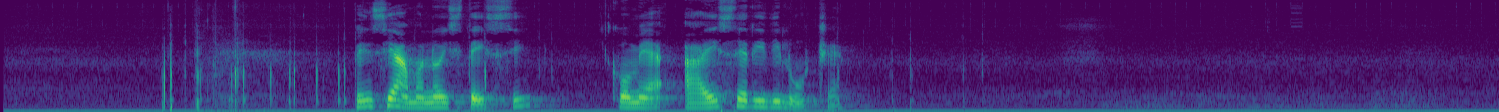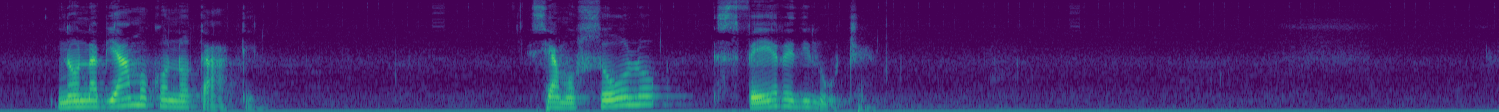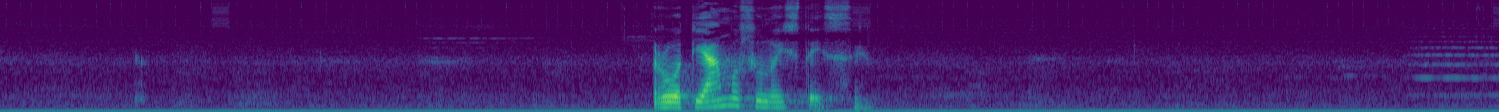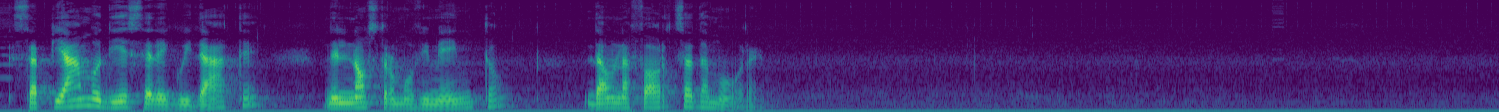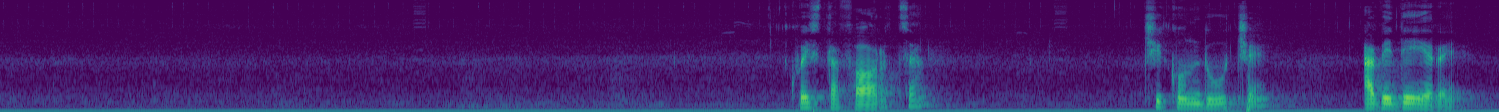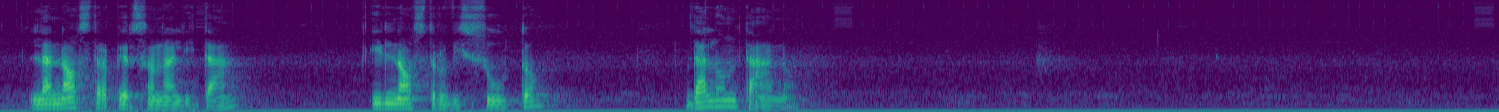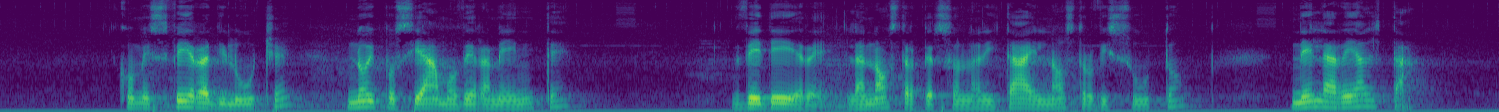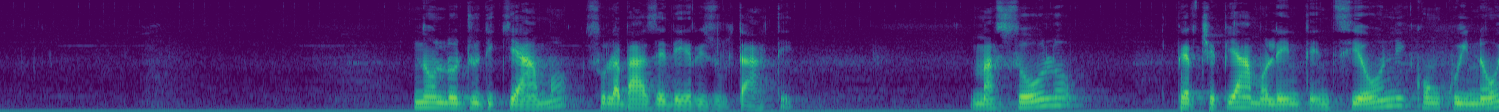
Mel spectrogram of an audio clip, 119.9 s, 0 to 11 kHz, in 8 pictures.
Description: Esseri di Luce – meditazione
esseri-di-Luce-meditazione.mp3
